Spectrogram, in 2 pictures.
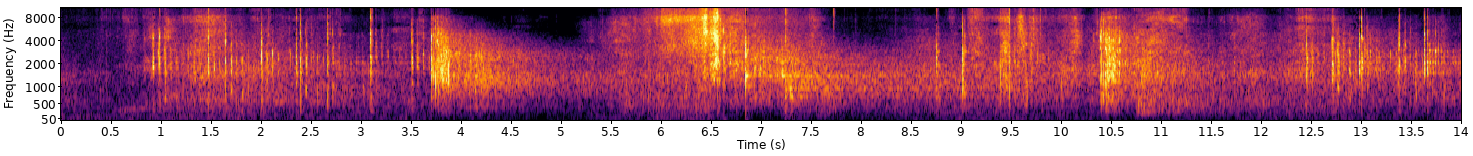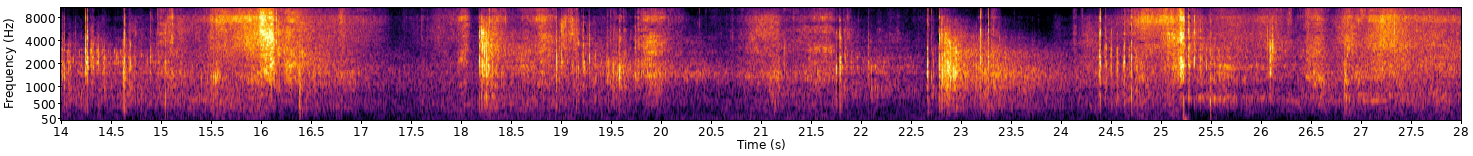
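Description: Hockey skate blades scraping and carving the ice as a goalie pushes and stops across the crease, with a loud ice-spraying scrape every few seconds. Sharp knocks of sticks and pucks are scattered throughout.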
